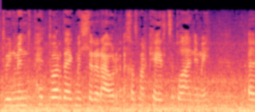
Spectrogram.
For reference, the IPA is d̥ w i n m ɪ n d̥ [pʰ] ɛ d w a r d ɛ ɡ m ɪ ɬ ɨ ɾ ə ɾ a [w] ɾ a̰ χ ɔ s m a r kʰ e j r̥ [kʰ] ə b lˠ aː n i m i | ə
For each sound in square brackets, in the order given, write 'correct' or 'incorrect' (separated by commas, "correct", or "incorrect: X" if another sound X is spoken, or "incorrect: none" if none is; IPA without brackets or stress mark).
correct, correct, incorrect: tʰ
